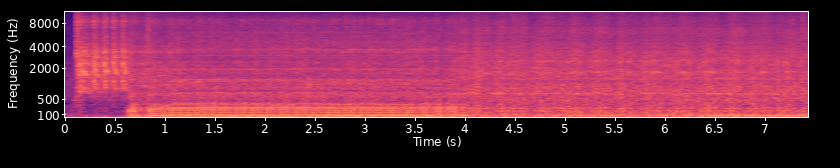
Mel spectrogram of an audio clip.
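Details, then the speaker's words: Suzuki GSX-R1000 K1, 10,900 miles, cold start on a 28-degree day: catches and settles into a low, slightly uneven idle with a deep steady thrum; idle set a bit low, cold-start lifts it slightly and it runs better. "Ticker was a little bit low. You pick it up a little bit, and then the cold start would come up a little bit."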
